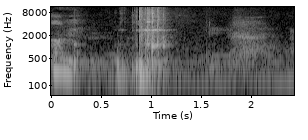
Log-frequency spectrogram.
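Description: A single sharp clink of hard objects knocked together, with a brief ring, about a second in.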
